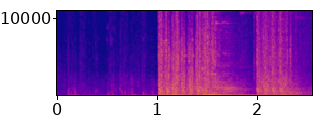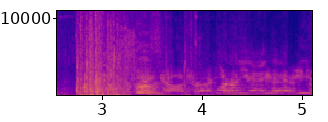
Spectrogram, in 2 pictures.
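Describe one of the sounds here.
A rifle fires loud rapid shots.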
